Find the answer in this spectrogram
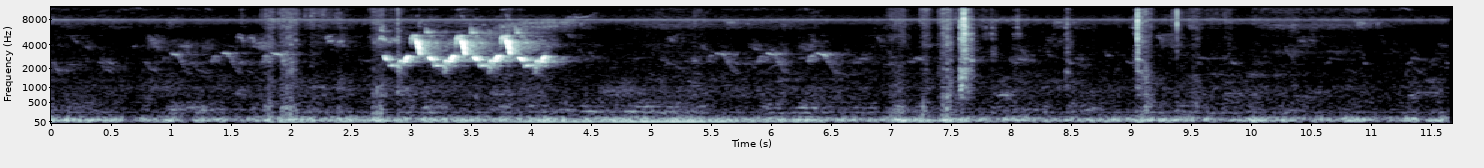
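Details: A Carolina wren nesting on an outdoor shelf gives one short burst of three quick repeated whistled phrases, with faint chips, scattered clicks and steady low rumbling noise around it.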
